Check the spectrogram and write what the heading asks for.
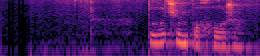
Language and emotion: Russian, neutral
